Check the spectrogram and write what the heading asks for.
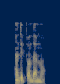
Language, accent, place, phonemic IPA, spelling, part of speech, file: French, France, Lyon, /ɛ̃.de.pɑ̃.da.mɑ̃/, indépendamment, adverb, LL-Q150 (fra)-indépendamment.wav
- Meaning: independently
